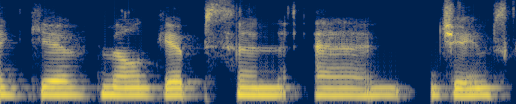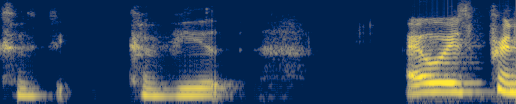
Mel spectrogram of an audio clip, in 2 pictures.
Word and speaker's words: Caviezel: Yeah, so I have to say that I give Mel Gibson and James Caviezel. I always mispronounce his name. oh, Caviezel.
